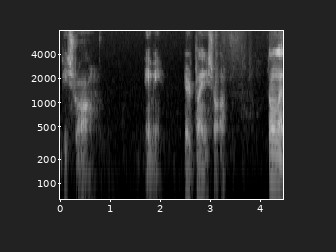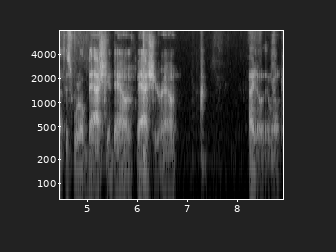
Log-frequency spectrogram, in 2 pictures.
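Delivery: hushed, near-whispered comfort to Amy; quiet words of support; soft encouragement. Real, not acted. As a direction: whisper it gently, like a pep talk to a friend.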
